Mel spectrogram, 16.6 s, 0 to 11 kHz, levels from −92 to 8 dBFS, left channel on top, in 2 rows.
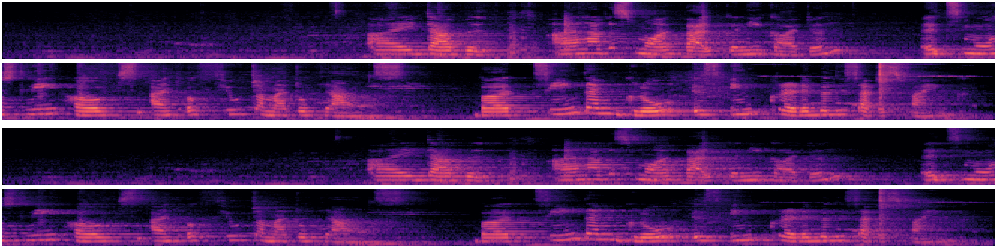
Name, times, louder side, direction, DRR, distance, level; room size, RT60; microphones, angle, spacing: voice 1, 3.0-7.0 7.7-11.5 12.2-12.6 12.8-16.2, left 4 dB, 75° left, 13 dB, 0.6 m, -31 dB
14.5 x 11.0 x 6.5 m, 1.3 s
head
